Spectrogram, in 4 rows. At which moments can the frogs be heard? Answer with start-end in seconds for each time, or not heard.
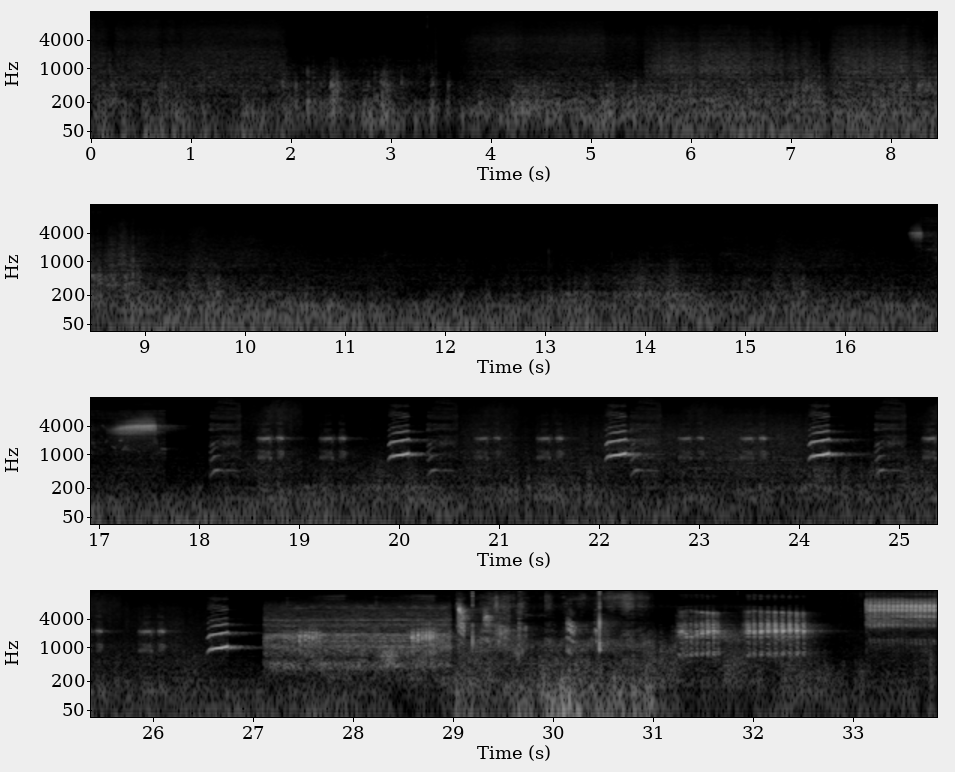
16.6-33.8.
